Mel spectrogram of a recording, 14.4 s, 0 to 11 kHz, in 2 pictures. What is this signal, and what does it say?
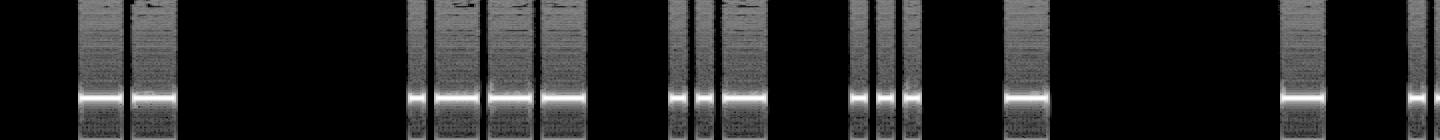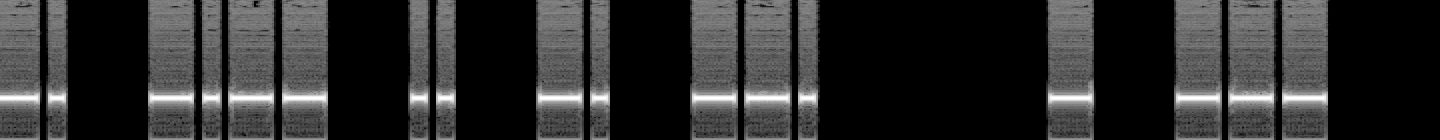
Morse code, heard as a keyed tone, about 18 wpm, spaced as for 12 wpm, 1000 Hz. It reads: M JUST TRYING TO
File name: qotdfiles / 12wpm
